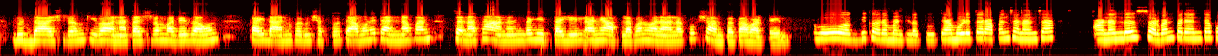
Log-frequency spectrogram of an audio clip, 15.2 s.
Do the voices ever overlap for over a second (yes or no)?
no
